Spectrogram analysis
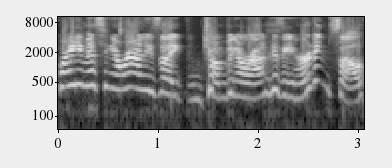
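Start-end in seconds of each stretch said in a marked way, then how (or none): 0.0-0.9 high-pitched yell. Retelling a lady yelling at her hurt husband: imitating someone yelling. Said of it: "yelling at him".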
